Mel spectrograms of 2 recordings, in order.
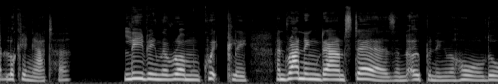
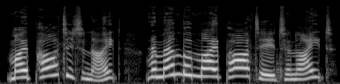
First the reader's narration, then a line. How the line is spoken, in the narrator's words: she cried, having to raise her voice against the roar of the open air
